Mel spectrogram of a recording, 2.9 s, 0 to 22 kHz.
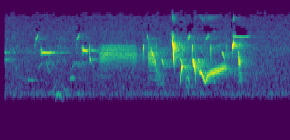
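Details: A White-eyed Vireo sings in Bruce County, Ontario, Canada, on June 17, 2018: a quick, emphatic jumble of sharp chips and slurred whistles, building to a burst of rapid notes near the end, with faint insect hiss beneath.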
